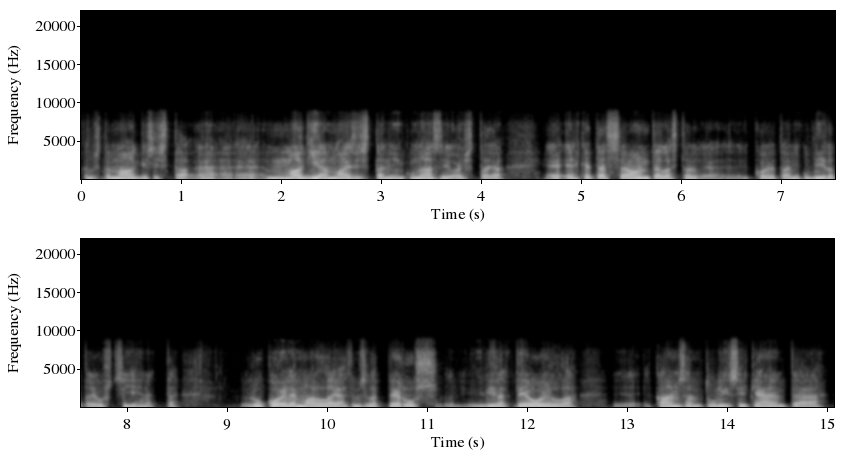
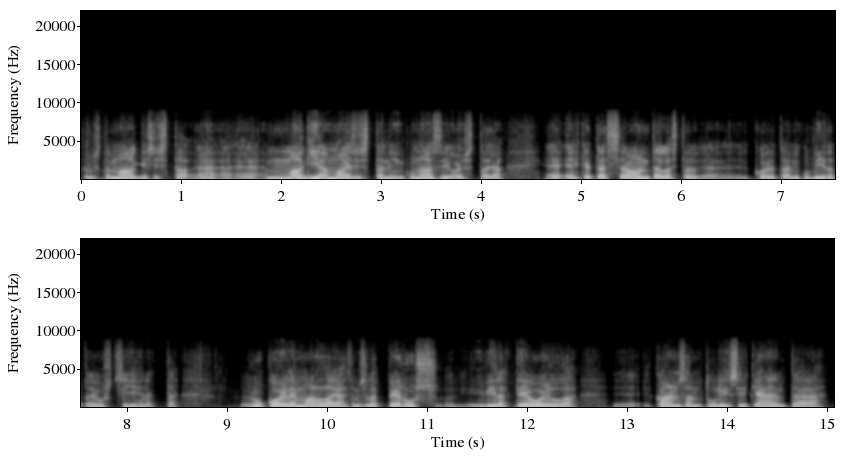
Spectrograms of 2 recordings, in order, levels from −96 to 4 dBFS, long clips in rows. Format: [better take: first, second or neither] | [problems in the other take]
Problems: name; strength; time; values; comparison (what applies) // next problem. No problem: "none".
second | garbled, watery; badly; nothing above 7.5 kHz; slightly in the second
